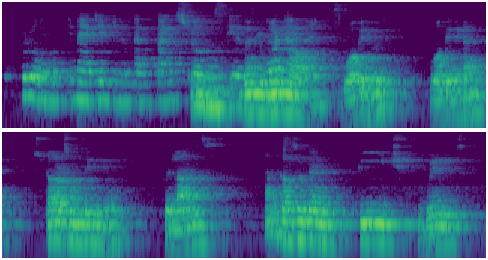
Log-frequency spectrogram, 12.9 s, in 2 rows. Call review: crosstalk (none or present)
present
